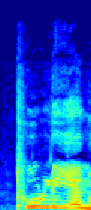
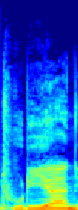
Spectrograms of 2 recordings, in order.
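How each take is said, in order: First: The word begins with a t sound. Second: The word begins with a d sound. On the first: This is how it is said in Thai. "태국어로서는 투리안이라고 발음했습니다" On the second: This is how it is said in Korean. "우리나라 말로는 두리안 이렇게 발음하는데요"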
